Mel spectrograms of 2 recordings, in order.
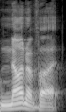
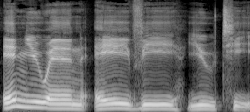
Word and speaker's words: Nunavut: saw a territory called Nunavut. I had literally not heard of this place. So Not none of it, but none of us. yeah, I don't know if I'm pronouncing it right, but it's Nunavut.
